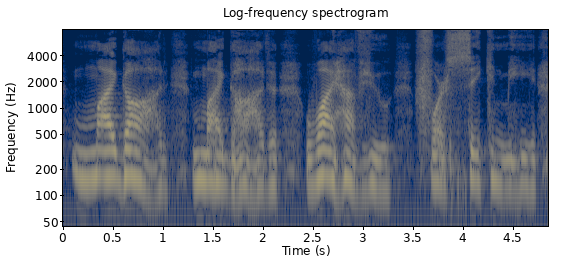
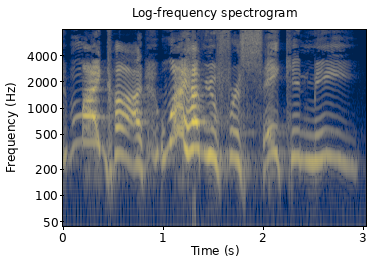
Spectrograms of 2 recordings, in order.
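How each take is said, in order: First: Subdued, lowered plea in pain; pained cry. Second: High, loud cry of suffering. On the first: Jesus in pain on the cross, subdued cry. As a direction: cry out weakly, voice held down. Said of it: "you're in pain right here". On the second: Sufferer crying out to God in pain, loud cry. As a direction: shout the plea at full force. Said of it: "cried out that way". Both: Acted.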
